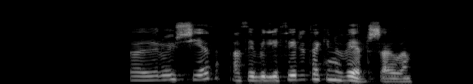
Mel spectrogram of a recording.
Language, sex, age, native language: Icelandic, female, 50-59, Icelandic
